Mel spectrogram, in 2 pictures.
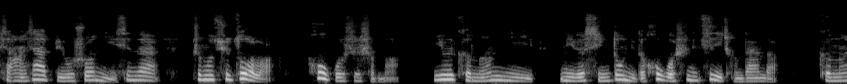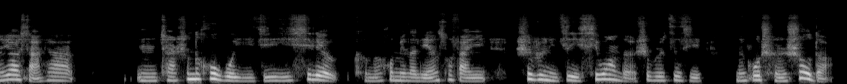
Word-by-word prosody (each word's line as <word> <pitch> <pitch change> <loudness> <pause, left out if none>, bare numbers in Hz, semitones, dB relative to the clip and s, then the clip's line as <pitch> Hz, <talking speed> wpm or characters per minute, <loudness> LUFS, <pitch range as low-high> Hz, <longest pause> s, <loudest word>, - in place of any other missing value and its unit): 想 170 0 -4
一 - - -6
下 220 +1 +2
比 190 -6 -6
如 160 +1 -2
说 200 +3 -1
你 180 -5 -4
现 205 - -5
在 190 -3 -2 0.3
这 225 - -1
么 215 0 +4
去 225 +2 0
做 260 +4 +7
了， - - -3 0.3
后 285 -2 +5
果 170 -9 -2
是 160 0 -9
什 260 +9 -8
么？ 280 +2 -12 0.3
因 220 +2 +4
为 225 - +7
可 185 - -2
能 180 +4 -2
你 155 -5 -4 0.2
你 175 -2 -1
的 165 +1 +2
行 170 -2 -4
动、 220 +1 +3
你 155 - -3
的 145 - -3
后 240 - +2
果 160 -5 +3
是 210 +4 -4
你 185 - -2
自 235 - -5
己 185 -5 +3
承 140 -2 -6
担 150 +1 -3
的， - - -8 0.4
可 175 - -1
能 170 +2 -3
要 225 0 +5
想 140 -9 -1
一 - - -15
下， 180 -2 -3 0.6
嗯， 170 0 -4
产 180 -1 -3
生 245 +6 +4
的 245 - +8
后 260 -1 +6
果 180 -3 +3
以 155 -2 -4
及 170 +2 -3
一 180 - -3
系 190 +5 -3
列 215 -4 +6 0.3
可 165 - -13
能 160 +1 -7
后 190 - -4
面 180 -1 -1
的 165 - -2
连 155 +3 -1
锁 215 +2 -6
反 155 -7 -1
应， 150 - -4 0.3
是 245 - +3
不 225 - +1
是 220 - +5
你 180 -4 0
自 165 +5 -7
己 175 - +5
希 200 +8 -1
望 230 -4 +4
的？ 150 - -6
是 - - -5
不 185 - -6
是 180 - -2
自 190 +1 -4
己 155 -4 -6 0.3
能 175 0 -4
够 205 +3 +4
承 165 -5 -2
受 270 +8 +6
的？ - - -4
180 Hz, 295 characters per minute, -23 LUFS, 165-215 Hz, 0.6 s, 的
